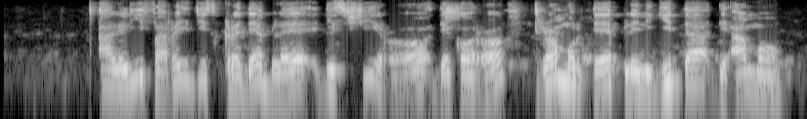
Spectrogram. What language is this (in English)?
Esperanto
